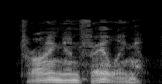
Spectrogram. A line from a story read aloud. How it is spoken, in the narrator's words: Stephen murmured, obviously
